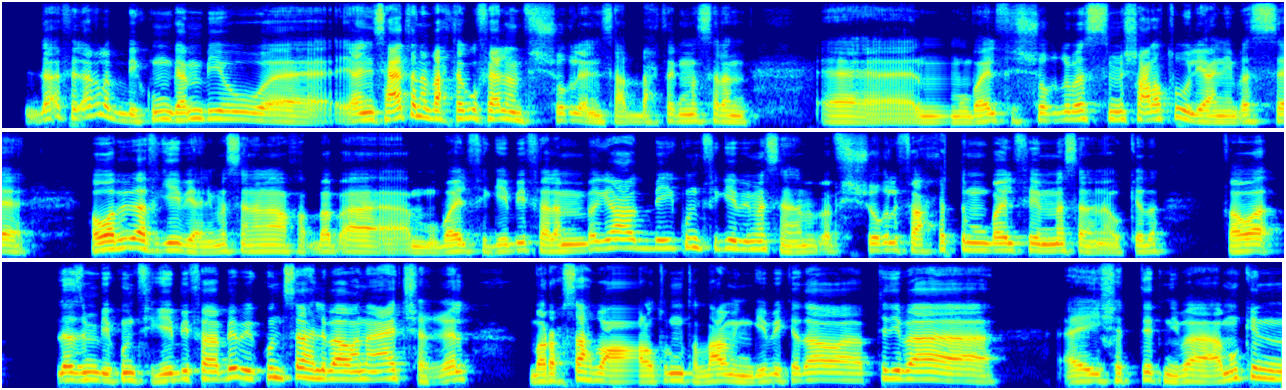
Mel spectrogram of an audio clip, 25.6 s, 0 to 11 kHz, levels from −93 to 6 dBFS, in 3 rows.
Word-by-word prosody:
لأ، - - -3
في - - -6
الأغلب 215 - -3
بيكون 130 +6 -3
جنبي 170 +3 0
ويعني 140 -2 0
ساعات 150 - +6
أنا 220 -4 +3
باحتاجه 170 0 +2
فعلًا 165 -3 +1
في 135 - -13
الشُغل، 140 -1 -6
يعني 120 - -2
ساعات 110 -1 -6
باحتاج 115 +2 -8
مثلًا 120 -3 -3 0.5
آآ، 110 -2 -3
الموبايل 110 +3 -2
في 135 0 -16
الشُغل، 140 +5 -5
بس 165 0 -1
مش 155 +1 -2
على 160 - +4
طول 165 -4 -1
يعني، 110 -2 +1
بس 120 +2 -4 0.6
هو 160 - +8
بيبقى 185 0 +4
في 130 - -10
جيبي، 140 -3 +1
يعني 105 -1 -2
مثلًا 120 +1 -4
أنا 120 -1 0
خ 115 -1 -10
بابقى 115 -2 -1
موبايل 115 +4 -1
في 120 -1 -12
جيبي، 125 +6 -4
فلمّا 125 -1 0
باجي 165 +5 -1
أقعُد 185 -2 +1
بيكون 175 +3 -3
في 180 -1 -11
جيبي 165 -2 0
مثلًا، 160 -10 -2
بابقى - - -6
في - - -14
الشُغل 145 +1 -3
فهاحُط 140 +3 -3
الموبايل 140 -1 +2
فين 135 -2 0
مثلًا 130 -5 -2
أو - - -6
كده؟ 125 +2 -7 0.4
فهو 130 +2 +2 0.4
لازم 145 +1 +3
بيكون 140 +1 +1
في 140 -5 -12
جيبي، 140 +6 +1
فبي 165 +3 +3
بيكون 180 +2 +1
سهل 185 -2 +4
بقى 160 -1 +7
وأنا 160 0 +2
قاعد 170 +2 +3
شغّال 145 +3 -3 0.4
باروح 125 +1 +2
ساحبه 150 0 +3
على 115 0 +3
طول 140 +4 -1
مطلَّعه 125 -1 +2
من 115 -4 -2
جيبي 125 +3 -4
كده 145 +3 +1
وأبتدي 140 +5 -1
بقى 150 -8 +5 0.5
آآ، 110 - -4
يشتِّتني 130 +1 -3
بقى. 115 -1 +2
ممكن 185 +3 0
135 Hz, 185 wpm, -24 LUFS, 120-160 Hz, 0.6 s, هو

